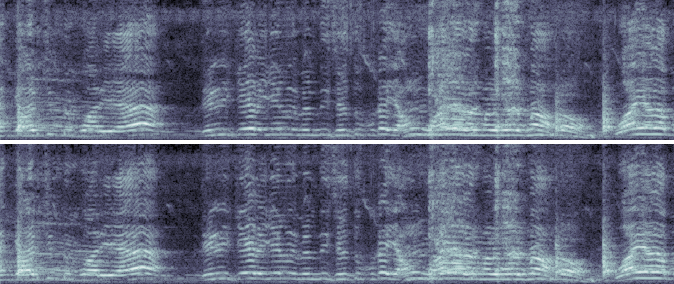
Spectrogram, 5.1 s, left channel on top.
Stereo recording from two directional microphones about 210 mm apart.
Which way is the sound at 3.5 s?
50° left (ahead or behind).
